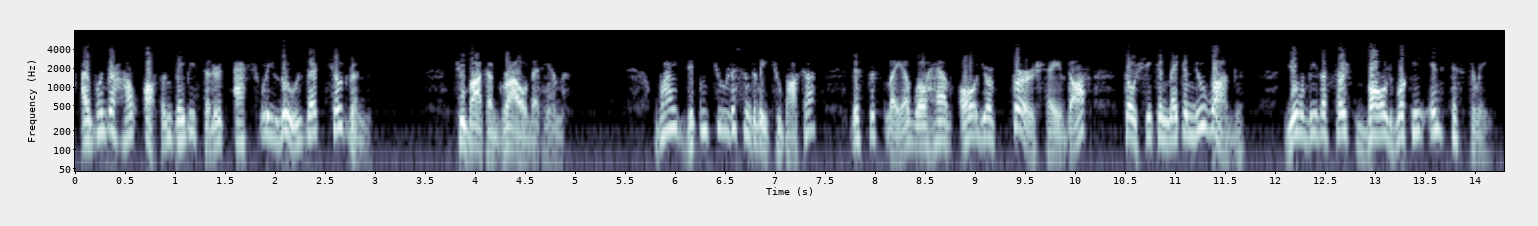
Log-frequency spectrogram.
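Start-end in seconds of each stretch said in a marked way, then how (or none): 0.1-3.0 high fretful protocol droid; fussy droid voice. Acted. C-3PO frets aloud. 5.8-14.2 high prim droid scolding. Acted. C-3PO scolds Chewbacca.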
